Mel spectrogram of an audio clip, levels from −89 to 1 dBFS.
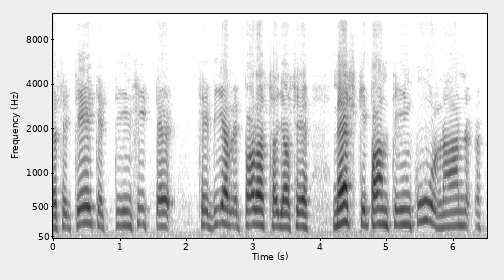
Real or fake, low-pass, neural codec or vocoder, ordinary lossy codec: fake; 10.8 kHz; vocoder, 44.1 kHz, 128 mel bands, Pupu-Vocoder; none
